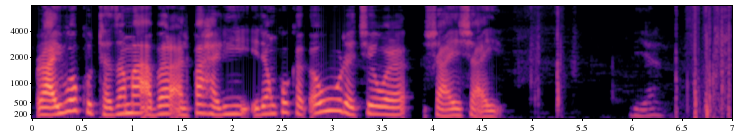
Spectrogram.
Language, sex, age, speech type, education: Hausa, female, 46-60, spontaneous, tertiary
